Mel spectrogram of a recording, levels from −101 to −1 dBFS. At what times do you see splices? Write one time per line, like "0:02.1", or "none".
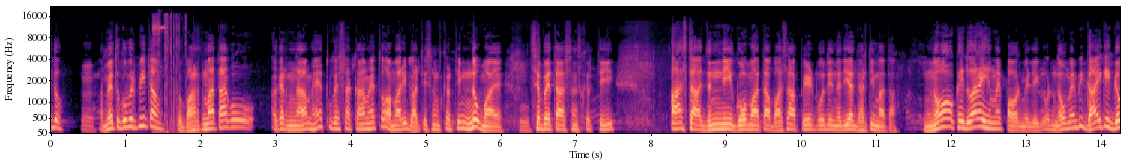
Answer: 0:01.6

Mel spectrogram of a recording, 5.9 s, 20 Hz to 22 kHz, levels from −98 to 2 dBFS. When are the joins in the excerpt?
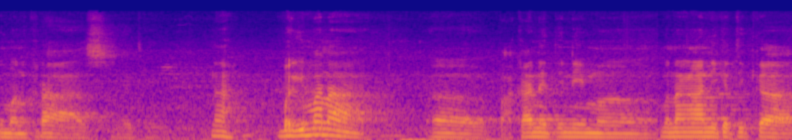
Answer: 0:04.9

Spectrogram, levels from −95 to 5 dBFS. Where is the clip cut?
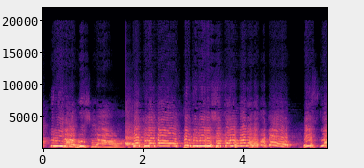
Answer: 0:01.7

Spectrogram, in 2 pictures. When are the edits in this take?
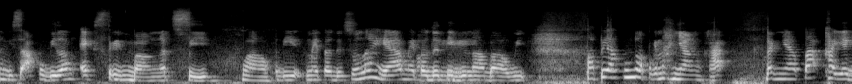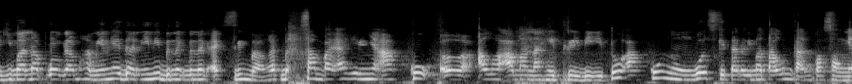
0:02.8
0:11.4

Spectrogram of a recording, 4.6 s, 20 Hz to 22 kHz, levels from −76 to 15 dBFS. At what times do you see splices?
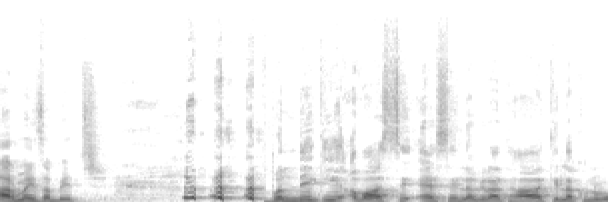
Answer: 0:02.0

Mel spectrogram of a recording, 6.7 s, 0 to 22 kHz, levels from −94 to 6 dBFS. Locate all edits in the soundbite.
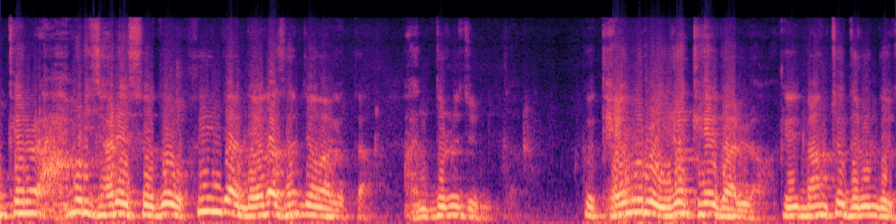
0:04.3
0:05.8

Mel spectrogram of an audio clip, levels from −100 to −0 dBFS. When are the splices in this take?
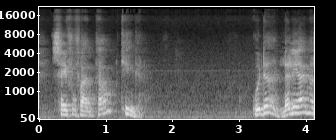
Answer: none

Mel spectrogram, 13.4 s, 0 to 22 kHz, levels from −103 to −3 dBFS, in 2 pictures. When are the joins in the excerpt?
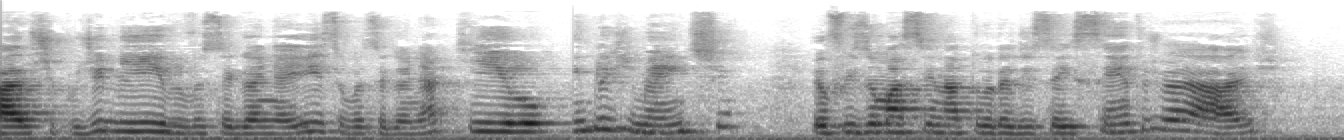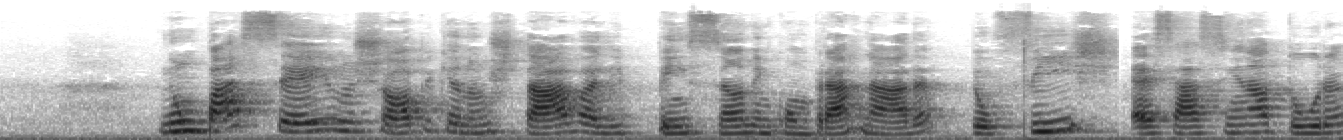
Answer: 0:02.8
0:11.6
0:12.2

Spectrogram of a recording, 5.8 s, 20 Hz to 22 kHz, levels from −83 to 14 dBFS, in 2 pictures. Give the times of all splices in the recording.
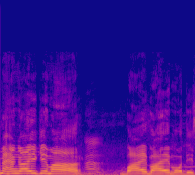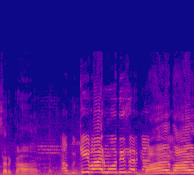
none

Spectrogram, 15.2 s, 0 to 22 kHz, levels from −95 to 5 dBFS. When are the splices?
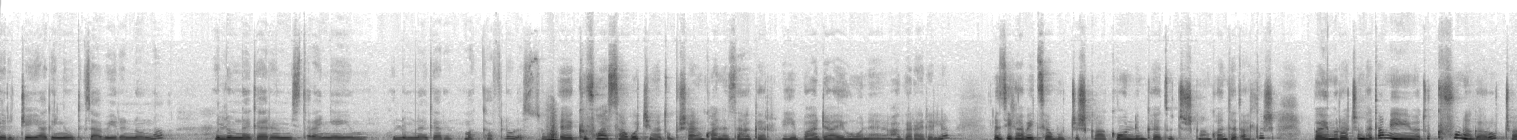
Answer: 0:05.5

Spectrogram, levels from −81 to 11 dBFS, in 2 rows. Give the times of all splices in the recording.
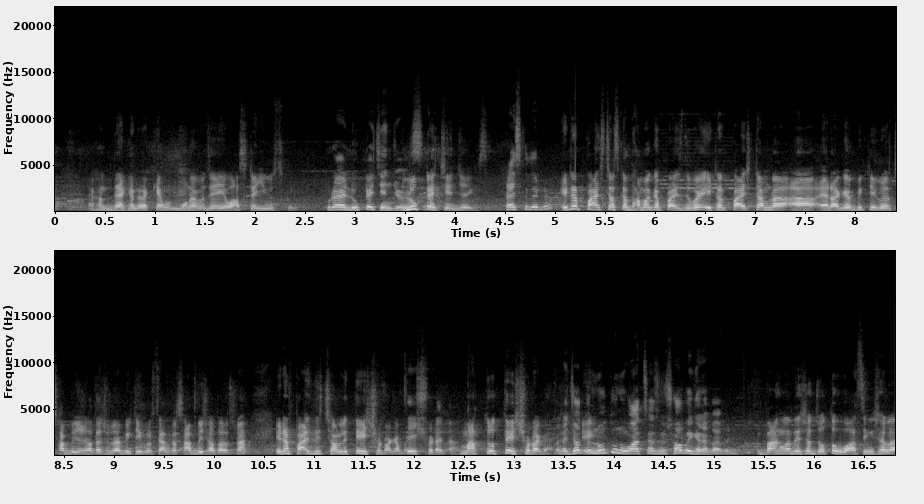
none

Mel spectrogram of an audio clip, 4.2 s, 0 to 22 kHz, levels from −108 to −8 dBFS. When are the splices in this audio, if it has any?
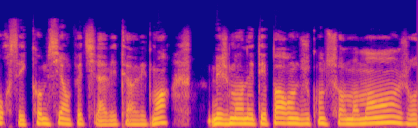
0:01.9

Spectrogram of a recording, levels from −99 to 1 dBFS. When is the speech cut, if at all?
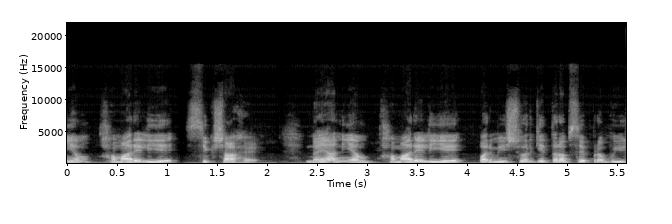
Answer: none

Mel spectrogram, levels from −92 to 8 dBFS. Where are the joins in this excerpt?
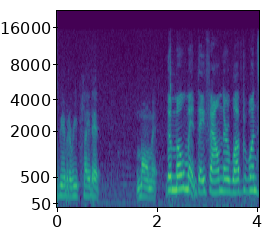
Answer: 0:02.4

